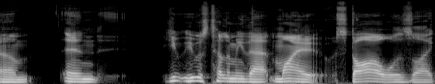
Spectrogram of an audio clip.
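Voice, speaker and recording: In an Australian accent, a man speaks at a medium pitch with fairly even intonation, the sound dry and close with no echo. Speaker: podcast host and rapper. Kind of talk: casual chat.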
